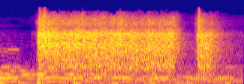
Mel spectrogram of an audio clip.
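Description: A barbecue grill going up in a fireball: a sudden loud rush of noise about half a second in lasts about two seconds, then a second shorter rush comes near the end. Background music with a steady beat plays throughout.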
